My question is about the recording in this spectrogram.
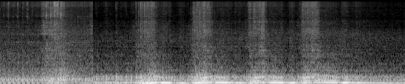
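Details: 1975 Vauxhall Viva HC, off the road since 1991, first start after carburettor work: engine blipped about twice a second, rising and falling cleanly with no misfire or knock while warming up; normal running.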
